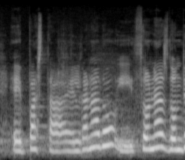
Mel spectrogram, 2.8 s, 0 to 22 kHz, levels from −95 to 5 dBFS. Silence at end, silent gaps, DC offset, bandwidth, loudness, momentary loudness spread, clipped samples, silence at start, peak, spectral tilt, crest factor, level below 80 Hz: 0 s; none; under 0.1%; 14 kHz; -17 LUFS; 6 LU; under 0.1%; 0 s; -2 dBFS; -4 dB/octave; 14 dB; -72 dBFS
